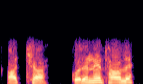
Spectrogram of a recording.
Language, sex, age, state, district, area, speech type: Bengali, male, 60+, West Bengal, Nadia, rural, conversation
